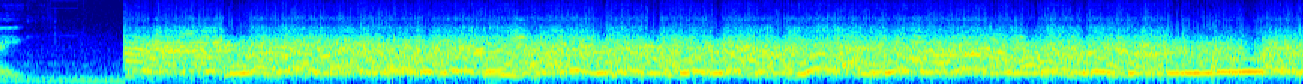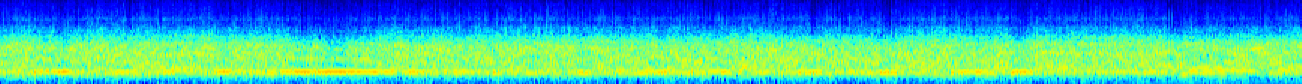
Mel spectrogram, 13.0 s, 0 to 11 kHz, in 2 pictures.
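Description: President HR2510 radio receiver's speaker coming on with heavy long-distance static about half a second in. A steady heterodyne whistle runs through the static, and a weak distant station's voice is buried under it.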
